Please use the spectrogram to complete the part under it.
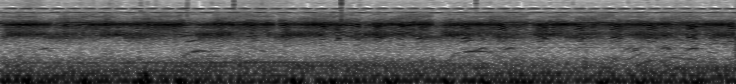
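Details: Frogs calling at night beside a campfire: a dense, steady chorus of rapid pulsed croaks and trills with brief dips in loudness, plus faint low rumble and occasional soft pops from the crackling fire.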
